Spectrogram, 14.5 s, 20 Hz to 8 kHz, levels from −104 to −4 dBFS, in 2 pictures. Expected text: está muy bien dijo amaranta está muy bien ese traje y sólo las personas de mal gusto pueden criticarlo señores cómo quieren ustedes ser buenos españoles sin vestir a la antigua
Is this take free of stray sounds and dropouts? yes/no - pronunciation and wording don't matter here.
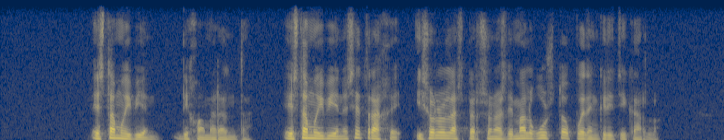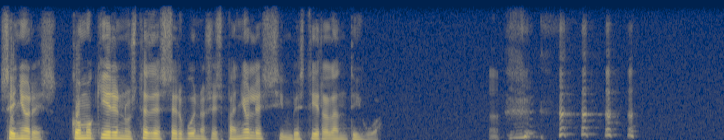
no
